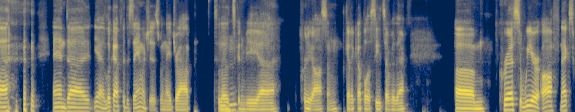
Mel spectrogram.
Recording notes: Recorded Live on Zoom on 8/30/2021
